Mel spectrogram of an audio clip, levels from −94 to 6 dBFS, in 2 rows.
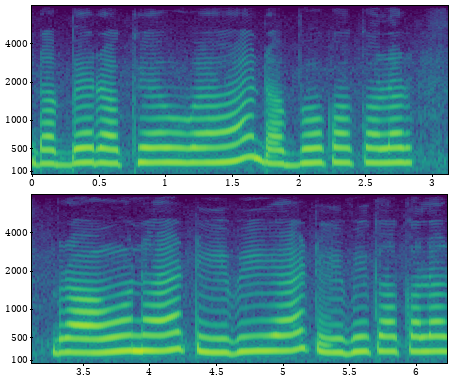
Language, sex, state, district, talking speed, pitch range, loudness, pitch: Hindi, female, Haryana, Charkhi Dadri, 145 wpm, 245-265 Hz, -13 LUFS, 255 Hz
